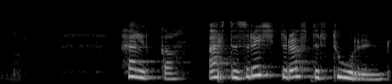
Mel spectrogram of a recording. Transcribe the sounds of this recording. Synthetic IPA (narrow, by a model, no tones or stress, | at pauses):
hɛlka | ɛr̥t̪ʏθɾeht̪ʏɾœft̪ɪɾ̥t̪ʰuːɾɪn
